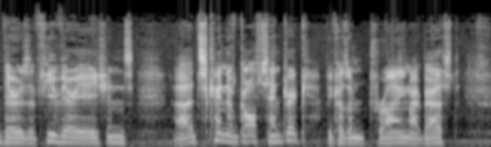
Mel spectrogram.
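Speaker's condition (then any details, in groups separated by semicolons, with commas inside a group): Cerebral palsy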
